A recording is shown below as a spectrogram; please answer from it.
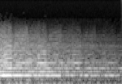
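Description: The final held note of a music outro sting, ringing on and fading out steadily.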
